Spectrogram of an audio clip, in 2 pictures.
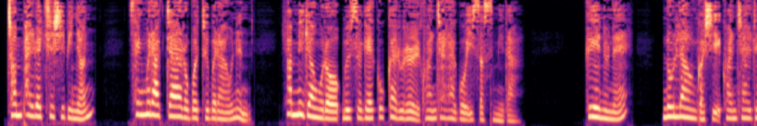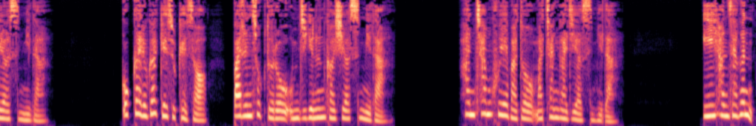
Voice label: Korean F eLearning; korean accent

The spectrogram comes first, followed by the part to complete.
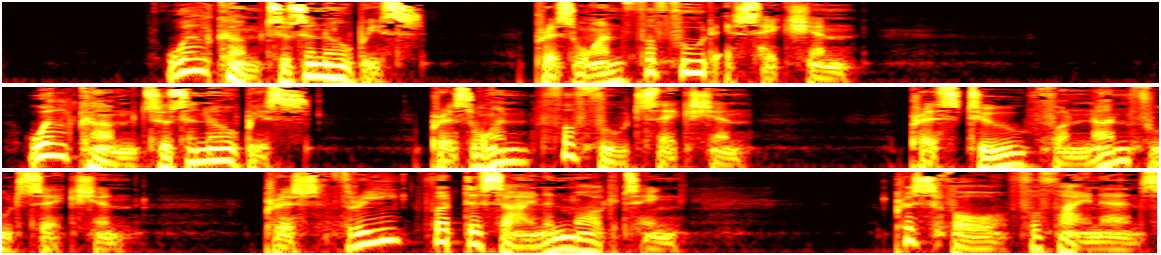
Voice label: Danish M IVR English, accent of denmark

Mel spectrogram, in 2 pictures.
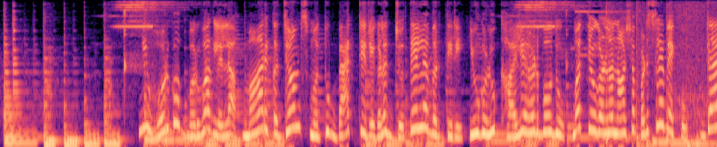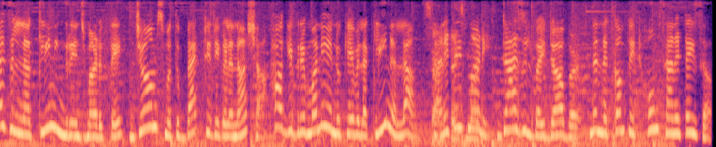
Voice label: Kannada

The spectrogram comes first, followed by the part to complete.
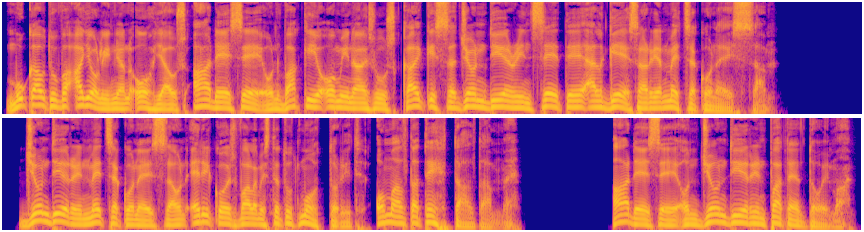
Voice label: Finnish M Corporate; voice over

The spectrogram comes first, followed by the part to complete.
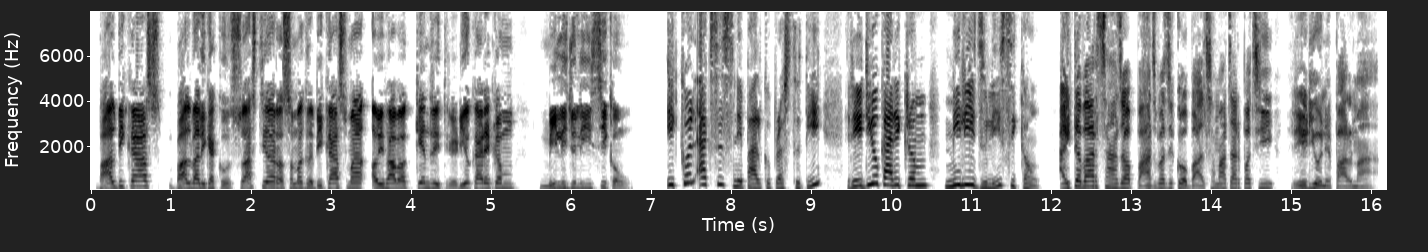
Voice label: Nepalese

